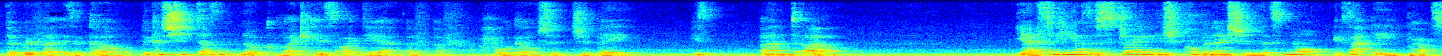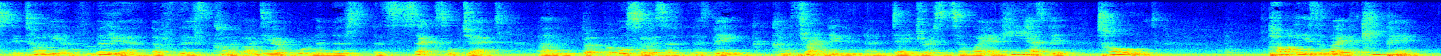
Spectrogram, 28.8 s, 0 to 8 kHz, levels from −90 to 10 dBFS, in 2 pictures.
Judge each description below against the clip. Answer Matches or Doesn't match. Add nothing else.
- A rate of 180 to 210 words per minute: Doesn't match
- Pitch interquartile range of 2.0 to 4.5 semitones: Matches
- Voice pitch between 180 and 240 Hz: Matches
